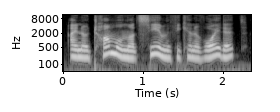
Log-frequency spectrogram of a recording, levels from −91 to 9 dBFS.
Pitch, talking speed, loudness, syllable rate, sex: 210 Hz, 305 wpm, -16 LUFS, 6.3 syllables/s, female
